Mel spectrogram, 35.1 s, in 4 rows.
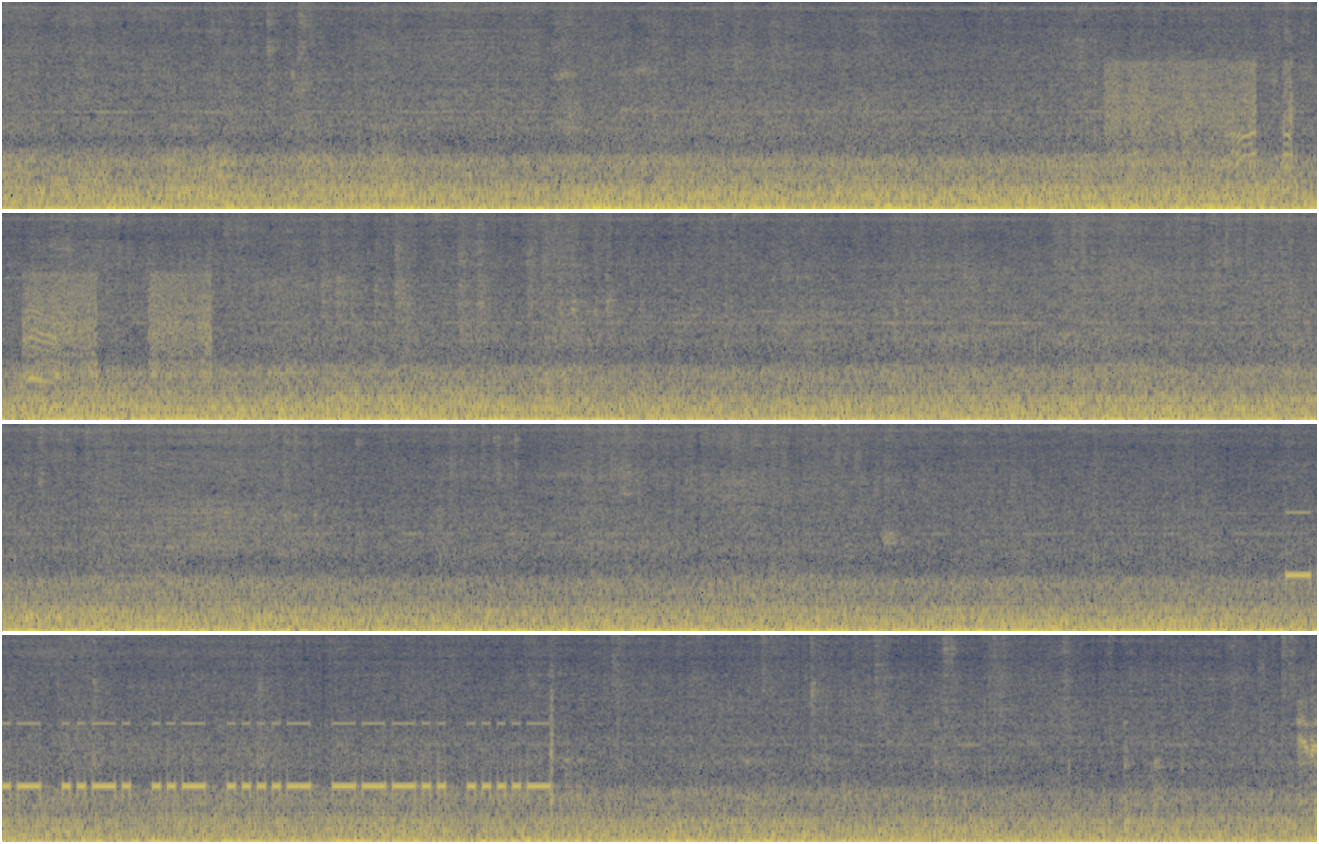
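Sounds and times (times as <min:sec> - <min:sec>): freight train wheels rumbling: 0:00.0 - 0:35.0
rapid electronic beeping: 0:07.4 - 0:10.2, 0:26.1 - 0:30.0.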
